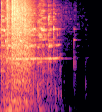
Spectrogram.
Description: Glass Trash Scraping

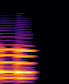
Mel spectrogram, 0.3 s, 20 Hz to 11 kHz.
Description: Arcade 8 Bit Two Notes; free game sound effects library

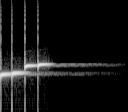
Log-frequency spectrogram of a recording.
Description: MultiTone UI

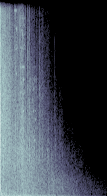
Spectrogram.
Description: Explosion Blast Sci Fi

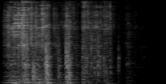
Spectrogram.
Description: Metal Chain Rattle Iron

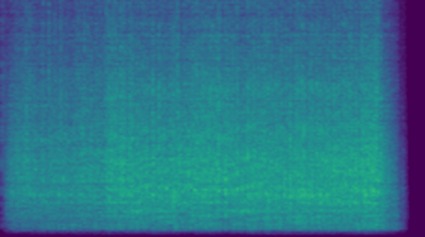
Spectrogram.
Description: Wheels Long Robot

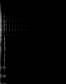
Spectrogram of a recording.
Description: Ratchet Thin Mechanical

